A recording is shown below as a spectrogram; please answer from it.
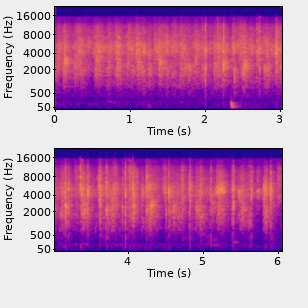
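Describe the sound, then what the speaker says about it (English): An audience at a jazz and blues panel event claps for the panelists, a sustained spatter of many hands of moderate loudness that lasts several seconds, with one sharper nearby clap partway through. "let's give a round of applause for our panelists"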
